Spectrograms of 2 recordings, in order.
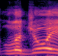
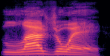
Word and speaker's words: Lajoie: you yeah a lot Lajoie is the it would be the common way to pronounce it yeah less waz the same thing did I see eight men out probably forever ago it's it's lazar way so it's like it's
